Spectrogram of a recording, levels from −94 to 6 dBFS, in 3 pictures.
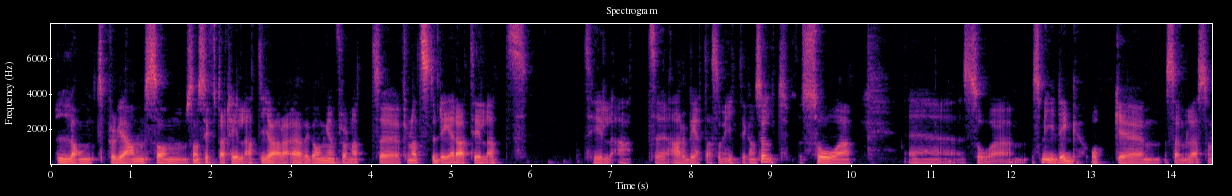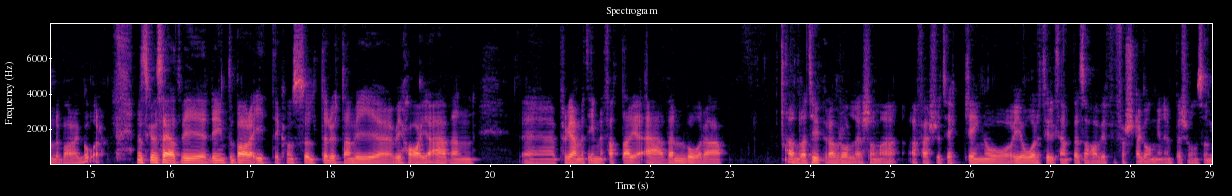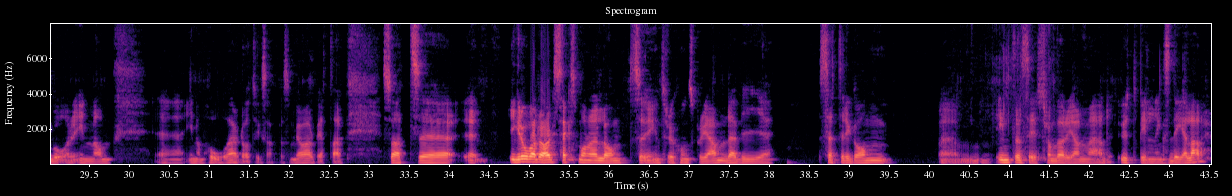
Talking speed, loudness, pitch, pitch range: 150 wpm, -27 LUFS, 105 Hz, 100-115 Hz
